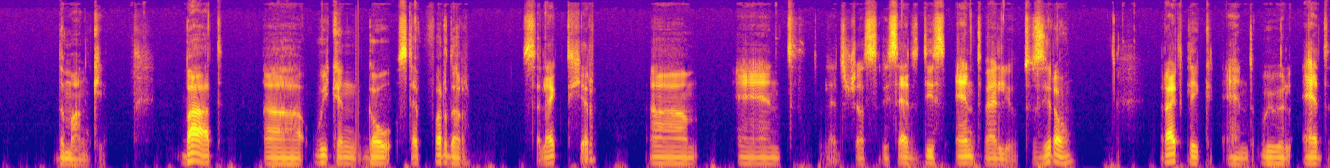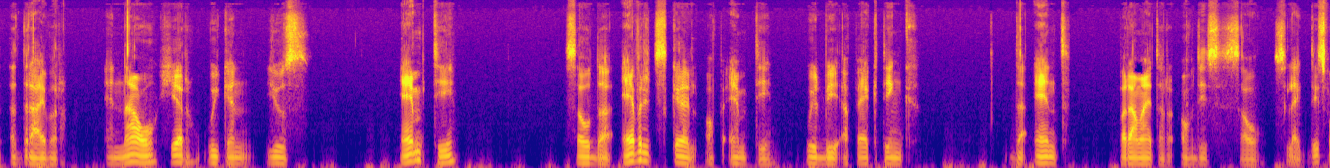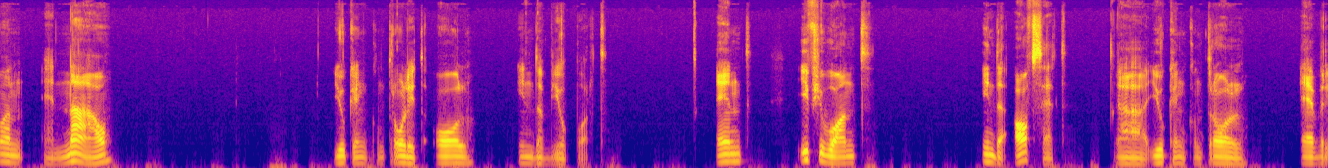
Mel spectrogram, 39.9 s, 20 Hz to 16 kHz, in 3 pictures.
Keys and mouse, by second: 1.2 middle click, 5.3 click, 7.7-10.4 drag, 11.2-21.7 drag, 25.9 click, 26.6 s, 28.2 click, 29.6 g, 33.1 s, 35.2 click.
